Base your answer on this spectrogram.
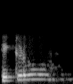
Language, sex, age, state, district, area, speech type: Sindhi, male, 18-30, Rajasthan, Ajmer, urban, conversation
